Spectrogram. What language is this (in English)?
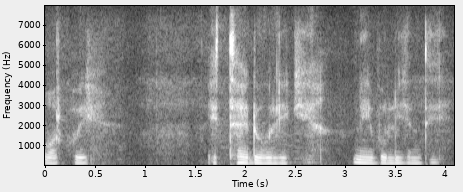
Dogri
